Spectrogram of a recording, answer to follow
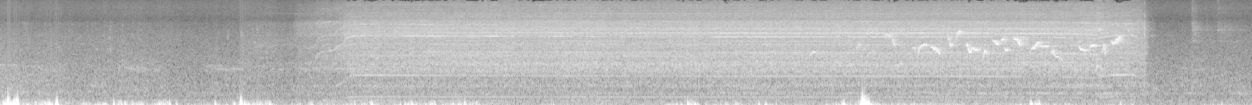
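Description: Welded wire mesh knocking and rattling against a metal fence post as it is handled, with one sharp knock later on. A steady hum of several tones, like a distant motor, starts about four seconds in and cuts off just before the end, and birds chirp briefly near the end.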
